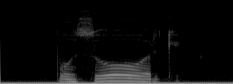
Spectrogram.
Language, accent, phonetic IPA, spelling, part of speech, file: Persian, Iran, [bo.zóɹɡʲ̥], بزرگ, adjective, Fa-بزرگ.ogg
- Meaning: 1. large, big 2. great 3. major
